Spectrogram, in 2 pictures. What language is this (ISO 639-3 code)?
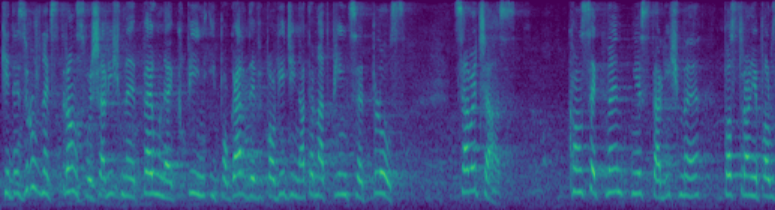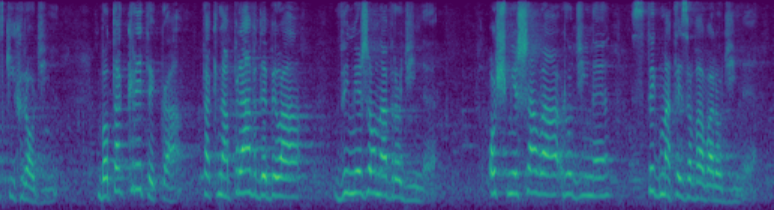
pol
